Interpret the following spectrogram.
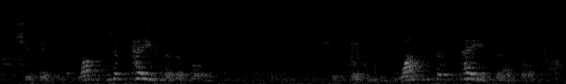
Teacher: the first accented syllable that i have is want · Therefore, want in this utterance is the onset. Pay is the nucleus, that's the last accented syllable.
